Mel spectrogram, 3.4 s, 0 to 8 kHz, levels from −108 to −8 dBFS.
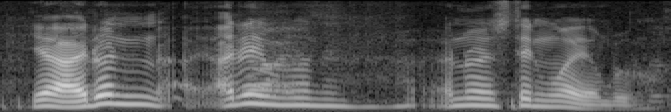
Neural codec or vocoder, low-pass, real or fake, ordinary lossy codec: none; none; real; none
